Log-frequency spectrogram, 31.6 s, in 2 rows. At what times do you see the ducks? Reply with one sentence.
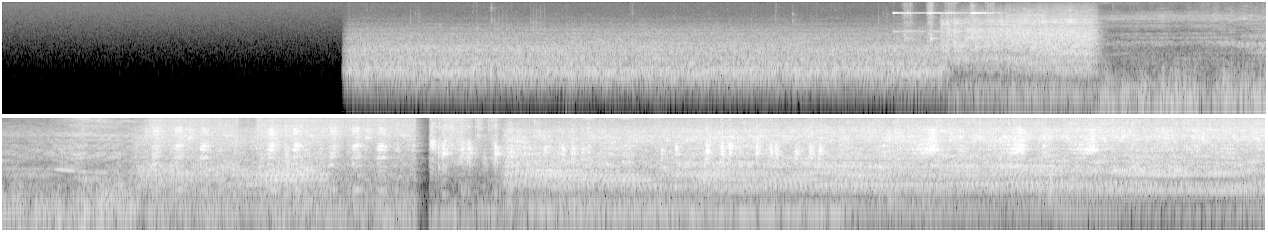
You can hear the ducks from 17.6 to 29.6 s.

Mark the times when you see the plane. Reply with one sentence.
The plane can be heard from 4.2 to 19.9 s and from 22.0 to 31.5 s.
